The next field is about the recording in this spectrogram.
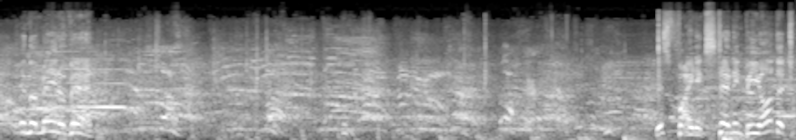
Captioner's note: crowd cheering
